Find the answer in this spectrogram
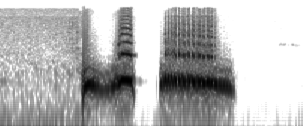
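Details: Spotted dove giving a 'thúc gù' coo used to lure wild birds: a short rising two-part note followed by a longer, steady, mellow coo, with a low murmur before it and silence after.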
